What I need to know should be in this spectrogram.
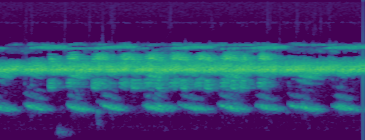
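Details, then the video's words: Frog at a lakeside at night giving a regular series of brief, downward-sliding notes, roughly two per second, with a continuous shrill insect hum behind and one soft low thump. "Lakeside night creatures and frog sounds"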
